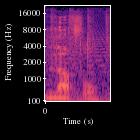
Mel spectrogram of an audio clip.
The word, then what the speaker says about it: Nuffle: it NFL if you if you pronounce NFL it's Knuffle uh so because you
